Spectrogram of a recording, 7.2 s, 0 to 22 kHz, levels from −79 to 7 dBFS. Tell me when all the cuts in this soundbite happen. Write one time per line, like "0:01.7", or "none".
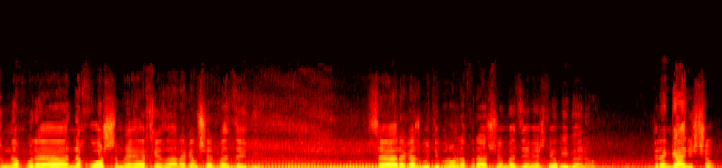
none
